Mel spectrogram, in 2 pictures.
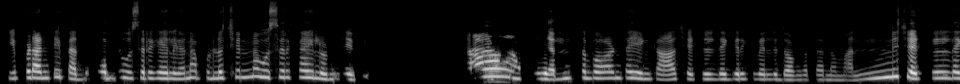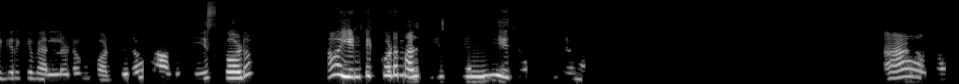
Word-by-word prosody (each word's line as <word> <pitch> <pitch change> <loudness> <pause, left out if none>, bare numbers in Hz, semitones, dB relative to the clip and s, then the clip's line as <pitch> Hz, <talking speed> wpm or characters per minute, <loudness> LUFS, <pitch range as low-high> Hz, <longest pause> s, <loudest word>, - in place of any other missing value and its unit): ఇప్పుడంటే 295 +1 0
ఈ - - -17
పెద్ద 240 -3 -5 0.2
పెద్ద 280 -1 -4
ఉసిరికాయలు 275 -1 -3
గానీ, 290 +4 -5
అప్పట్లో 285 0 -4
చిన్న 335 +2 -6
ఉసిరికాయలుండేవి. 305 - -4 1.1
ఆ! - - +4 0.6
అవి 255 -1 +2
ఎంత 275 +5 -9
బావుంటాయింక 285 -3 -4
ఆ - - -4
చెట్లు 245 -1 -7
దగ్గరికి 245 +1 -6
వెళ్లి 235 0 -9
దొంగతనం. 215 -1 -13
అన్ని 290 - -1
చెట్ల 285 +1 +3
దగ్గరికి 280 +1 -5
వెళ్లడం, 235 +2 -5 0.2
కొట్టడం 240 +8 -5 0.2
అవి - - -5 0.2
తీసుకోవడం. 295 +1 +4 0.8
ఆ! - - +2 0.2
ఇంటికి 365 +3 +1
కూడా 430 +1 +5
మళ్ళీ 355 +2 +6
తీసుకెళ్ళి 370 +1 +2 0.3
చూపించేవాళ్ళం. 290 -8 -20 3.0
ఆ! - - -4 0.4
కొ 365 - -10
280 Hz, 105 wpm, -19 LUFS, 245-320 Hz, 3.0 s, మళ్ళీ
